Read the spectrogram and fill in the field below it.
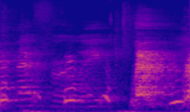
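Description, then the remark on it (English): A dog named Turtle barks a few times in quick, sharp bursts, with people talking over and around the barking. “Oh, God, turtle's barking.”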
